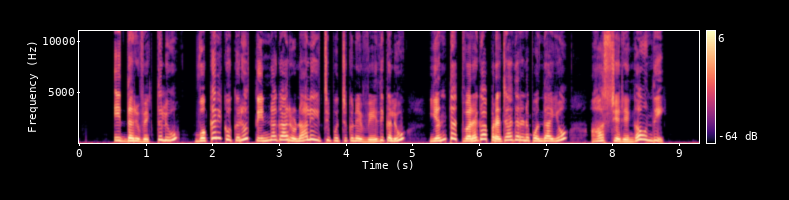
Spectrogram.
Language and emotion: Telugu, surprised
